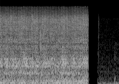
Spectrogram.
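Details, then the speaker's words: Four-cylinder Toyota RAV4 with an engine noise that is getting louder, heard from the passenger side at idle: rough, rattly knocking over the idle. The owner suspects the idler pulley in place of the power steering pump, but replacing it did not stop the noise. "seems like it's coming from down in there there's only one thing down in there that I know of and that's an idol"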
